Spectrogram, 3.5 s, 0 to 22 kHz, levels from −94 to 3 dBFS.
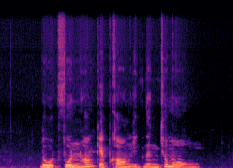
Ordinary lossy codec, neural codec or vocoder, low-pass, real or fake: none; vocoder, 48 kHz, 128 mel bands, Vocos; 19.8 kHz; fake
